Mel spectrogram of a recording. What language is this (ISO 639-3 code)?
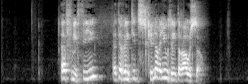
kab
